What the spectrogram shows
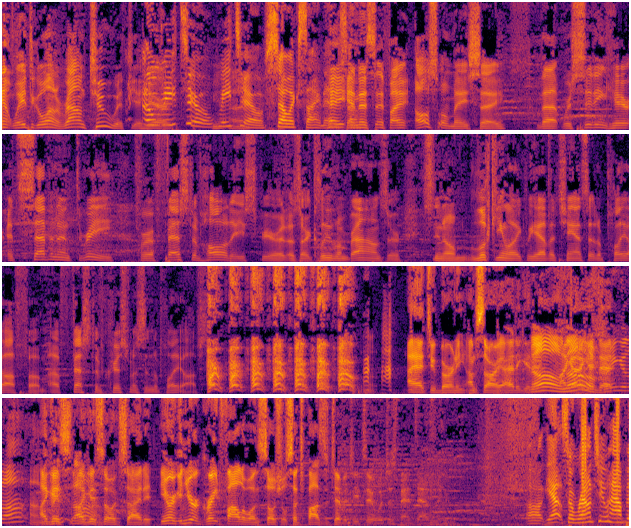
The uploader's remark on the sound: live from the Fox 8 Turkey Bowl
